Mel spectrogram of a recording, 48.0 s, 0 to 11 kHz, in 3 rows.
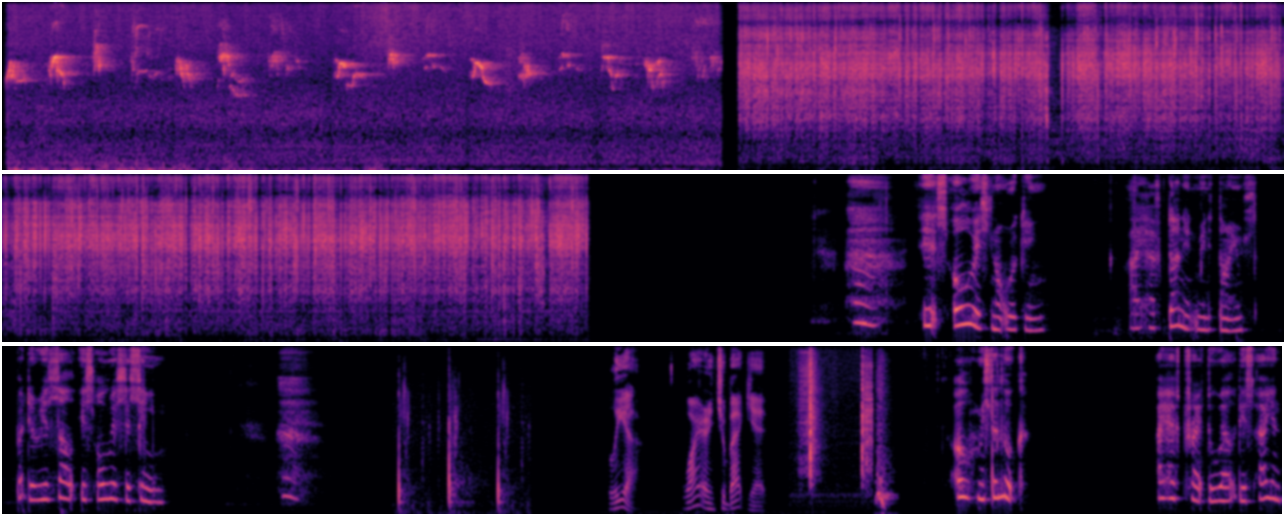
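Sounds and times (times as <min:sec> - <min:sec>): birds chirping: 0:00.0 - 0:09.0
welding arc crackling hiss: 0:00.8 - 0:23.4.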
